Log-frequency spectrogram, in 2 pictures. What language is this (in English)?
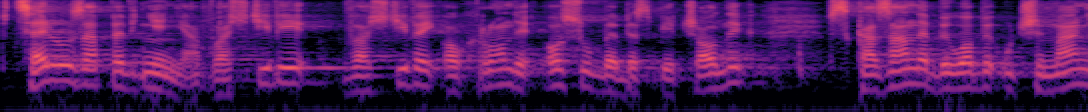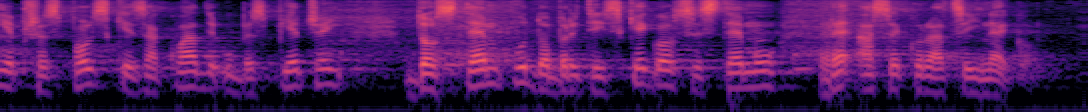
Polish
